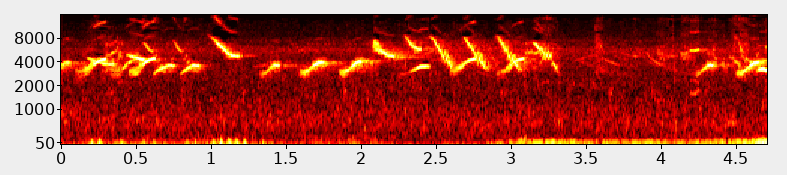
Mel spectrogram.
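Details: Double-collared seedeater 'baderninha' song used to warm up a bird after moulting: quick high whistled slurs and chirps in fast irregular phrases, with faint low rumbling in the background.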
